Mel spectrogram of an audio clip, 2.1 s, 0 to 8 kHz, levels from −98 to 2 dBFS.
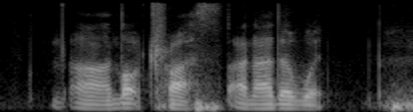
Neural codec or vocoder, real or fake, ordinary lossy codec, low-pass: codec, 16 kHz, 6 kbps, DAC; fake; none; 7.2 kHz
